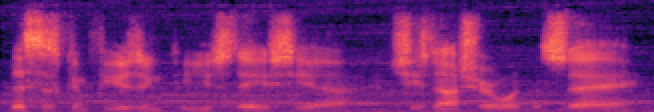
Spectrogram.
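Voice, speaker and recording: A man hosting a game role-play, improvising narration and haltingly searching for his words. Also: mid-range voice, fairly even intonation, muffled recording. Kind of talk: improvised storytelling over a game. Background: game music.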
